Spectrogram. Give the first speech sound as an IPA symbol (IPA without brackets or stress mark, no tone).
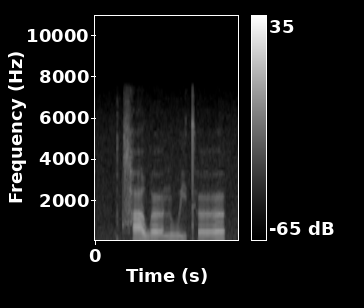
t͡sʰ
